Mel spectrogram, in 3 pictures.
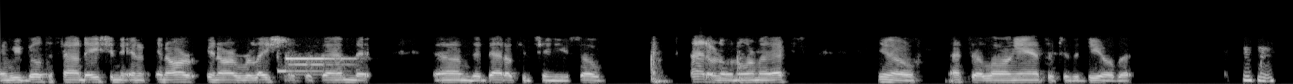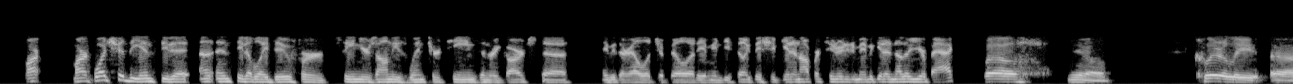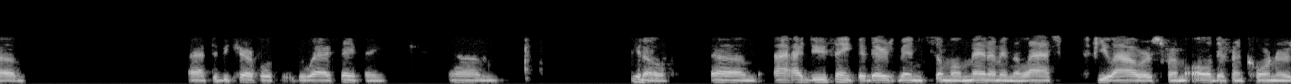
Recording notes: teleconference with the media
